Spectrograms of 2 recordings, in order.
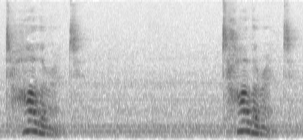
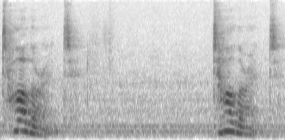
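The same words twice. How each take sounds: The two takes are said the same way.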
